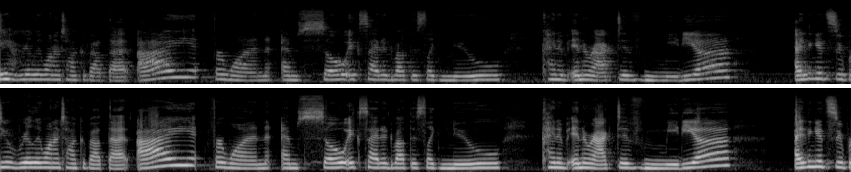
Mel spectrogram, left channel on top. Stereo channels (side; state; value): left; quieter; 8.2 dB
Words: really want to talk about that. I, for one, am so excited about this like new kind of interactive media. I think it's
